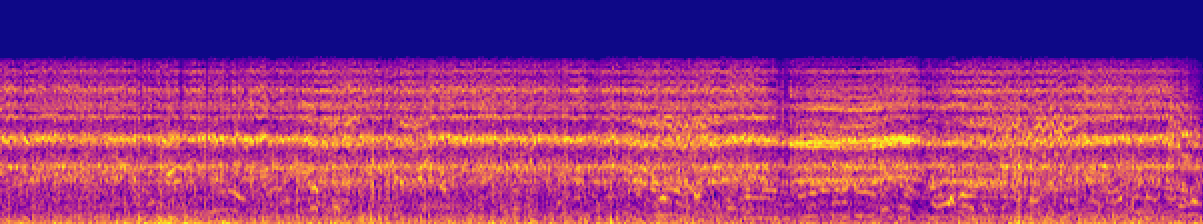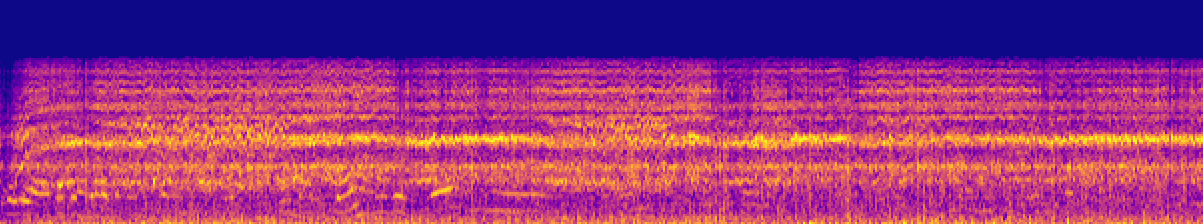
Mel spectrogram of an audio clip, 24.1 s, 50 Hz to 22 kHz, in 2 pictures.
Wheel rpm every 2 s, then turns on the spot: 230, 230, 230, 220, 220, 210, 170, 220, 230, 220, 220, 230.
none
